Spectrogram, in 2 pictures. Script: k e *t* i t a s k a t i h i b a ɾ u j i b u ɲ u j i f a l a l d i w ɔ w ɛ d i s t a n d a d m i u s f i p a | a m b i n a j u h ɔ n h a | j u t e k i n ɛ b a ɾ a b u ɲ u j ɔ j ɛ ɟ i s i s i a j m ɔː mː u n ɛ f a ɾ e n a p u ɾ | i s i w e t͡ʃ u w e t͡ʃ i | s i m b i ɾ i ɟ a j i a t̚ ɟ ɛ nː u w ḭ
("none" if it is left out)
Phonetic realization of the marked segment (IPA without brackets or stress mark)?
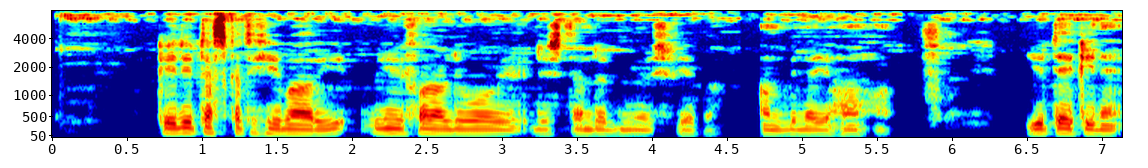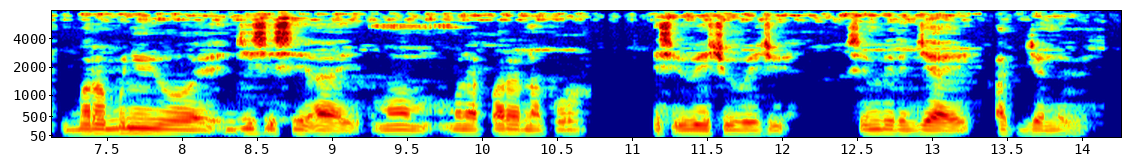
d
